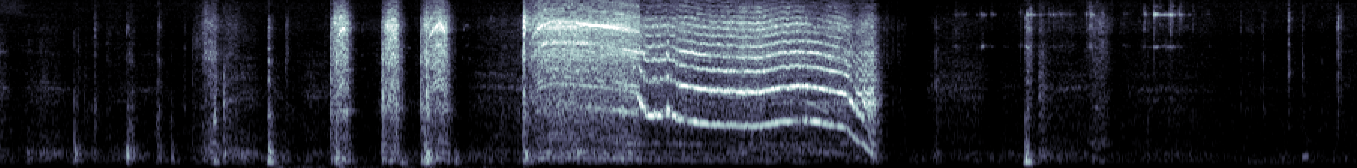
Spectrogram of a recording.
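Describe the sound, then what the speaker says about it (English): A power drill whines steadily for a couple of seconds, driving a brace into wooden studs of a pit blind, rising then dropping as it winds down, surrounded by scattered knocks and clatter. "Just drill it into the, what you call it? What? To the studs."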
